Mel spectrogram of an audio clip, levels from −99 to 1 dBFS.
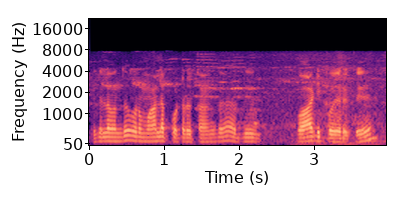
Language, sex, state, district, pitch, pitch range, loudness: Tamil, male, Tamil Nadu, Kanyakumari, 125 Hz, 115-135 Hz, -19 LUFS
